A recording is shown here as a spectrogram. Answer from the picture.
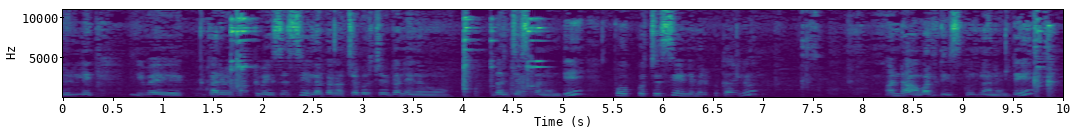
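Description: A thin stainless steel plate clinking and scraping as ingredients on it are handled and moved, with sharp clinks scattered through and wavering ringing tones, quieter for a moment near the end.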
